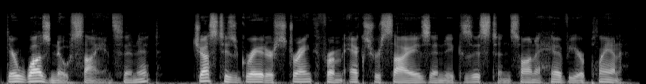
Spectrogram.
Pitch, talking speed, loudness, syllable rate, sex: 95 Hz, 165 wpm, -21 LUFS, 5.0 syllables/s, male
